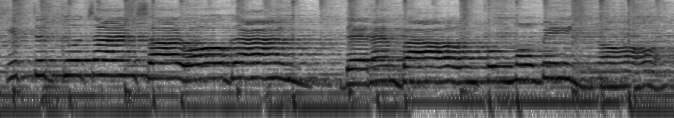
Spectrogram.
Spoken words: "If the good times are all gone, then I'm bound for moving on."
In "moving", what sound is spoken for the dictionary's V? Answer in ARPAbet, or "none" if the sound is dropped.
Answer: B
